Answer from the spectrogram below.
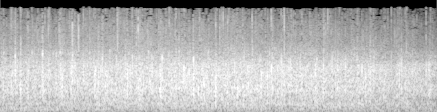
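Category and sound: crowd, audience applause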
